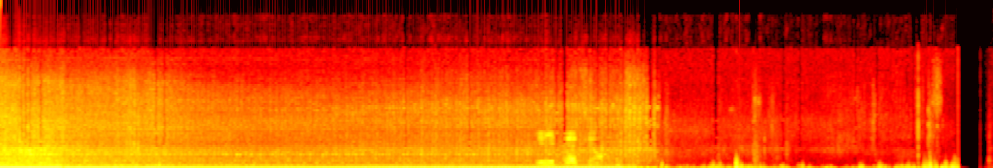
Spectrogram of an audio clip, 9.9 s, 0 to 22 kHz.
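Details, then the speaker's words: 1998 Pontiac Sunfire with worn factory muffler due for replacement with an OEM Walker unit: deep, loud, booming tailpipe drone at steady idle, far too coarse for stock; worn-out muffler. "so muffler needs to be replaced and I think we are just doing an OEM up worth today"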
